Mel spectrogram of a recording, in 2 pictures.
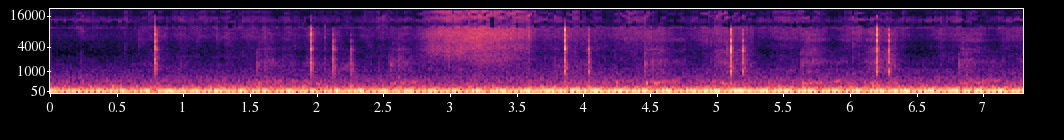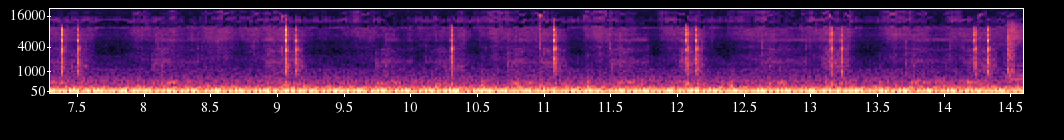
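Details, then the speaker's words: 2024 Ford Mustang GT, about 3k miles: sharp light clicks, sometimes double, on brake pedal press and release over a low engine rumble; others say this is normal, possibly from the electronic brake booster, not confirmed. "I'm getting this really weird clicking sensation or clicking sound when I press the brake pedal release it'll click and sometimes it clicks twice it's this really odd sound"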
